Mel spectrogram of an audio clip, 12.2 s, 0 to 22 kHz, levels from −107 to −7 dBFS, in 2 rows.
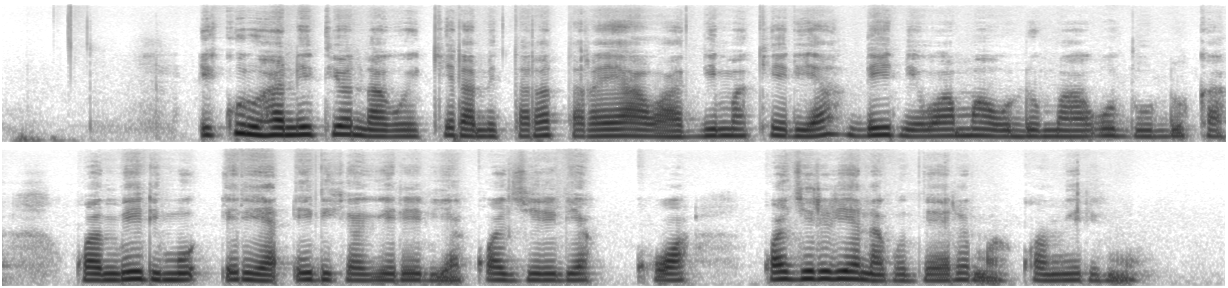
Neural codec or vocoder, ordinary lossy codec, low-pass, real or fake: codec, 44.1 kHz, 7.8 kbps, Pupu-Codec; none; 19.8 kHz; fake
